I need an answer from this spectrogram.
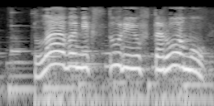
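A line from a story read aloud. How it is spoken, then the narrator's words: Shout. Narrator (Russian): закричал капитан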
